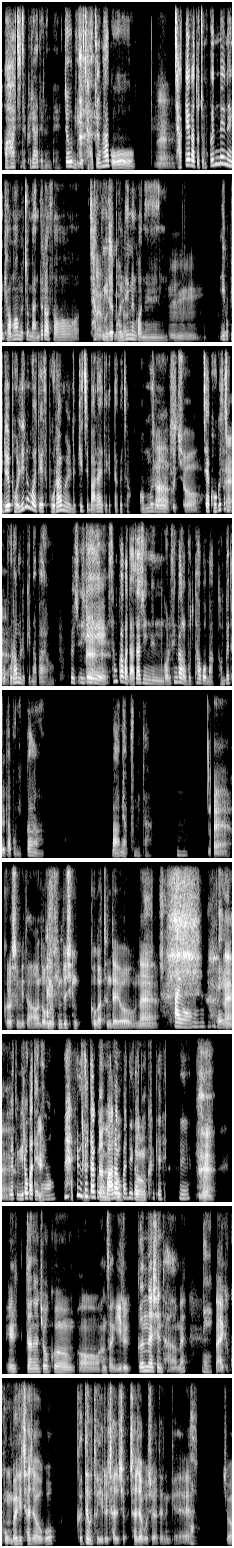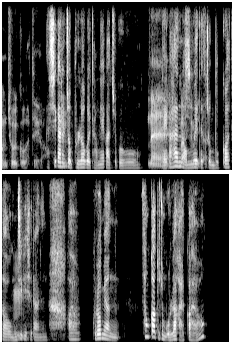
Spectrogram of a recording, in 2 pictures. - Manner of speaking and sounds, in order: other background noise; laughing while speaking: "네"; tapping; laughing while speaking: "아"; sigh; laughing while speaking: "힘들다고 그 말 한 마디가 더 크게 예"; laughing while speaking: "네"
- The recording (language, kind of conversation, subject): Korean, advice, 여러 일을 동시에 진행하느라 성과가 낮다고 느끼시는 이유는 무엇인가요?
